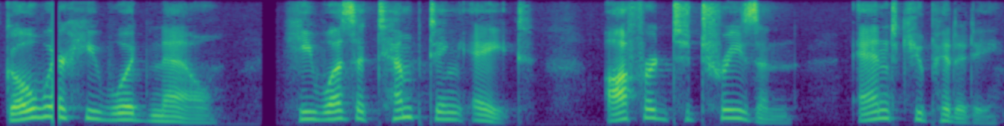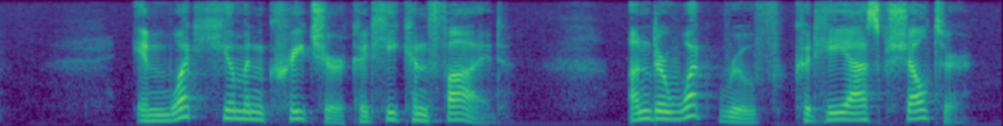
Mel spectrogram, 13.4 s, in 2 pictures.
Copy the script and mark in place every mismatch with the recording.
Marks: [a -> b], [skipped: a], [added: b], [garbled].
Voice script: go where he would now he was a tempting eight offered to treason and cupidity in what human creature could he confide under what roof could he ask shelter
go where he would now he was a tempting eight offered to treason and cupidity in what human creature could he confide under what roof could he ask shelter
